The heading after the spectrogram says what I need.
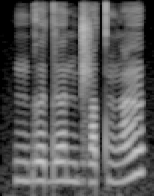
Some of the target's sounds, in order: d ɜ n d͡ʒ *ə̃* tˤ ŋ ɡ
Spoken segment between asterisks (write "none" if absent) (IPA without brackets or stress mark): ə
